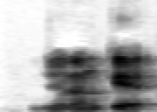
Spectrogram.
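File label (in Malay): "jerangkak", Malay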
